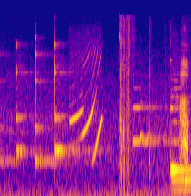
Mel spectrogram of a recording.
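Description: Cartoon background music with short held notes and two quick rising glides about a second in, then a sharp knock about a second and a half in.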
